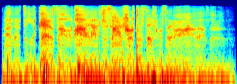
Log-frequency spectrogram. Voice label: Whisper Raspy, Whispering, processed with effects, demonic, scary, intense (human voice); VoiceBox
